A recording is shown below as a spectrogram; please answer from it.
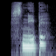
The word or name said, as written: snippe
